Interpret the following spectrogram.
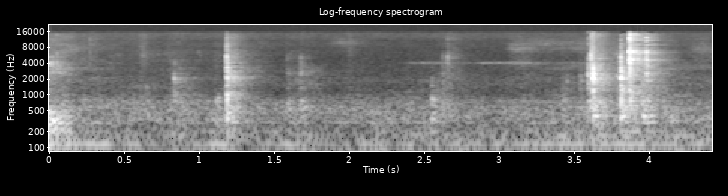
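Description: Faint handling sounds at a sewing machine: a few light clicks and taps as fabric is positioned under the presser foot, one about a second in and a quick cluster near the end, over a low steady hum.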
